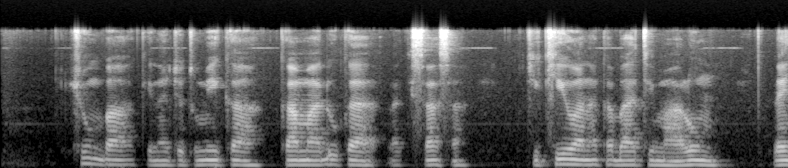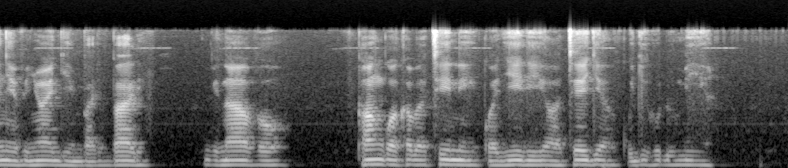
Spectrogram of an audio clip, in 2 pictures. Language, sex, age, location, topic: Swahili, male, 25-35, Dar es Salaam, finance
